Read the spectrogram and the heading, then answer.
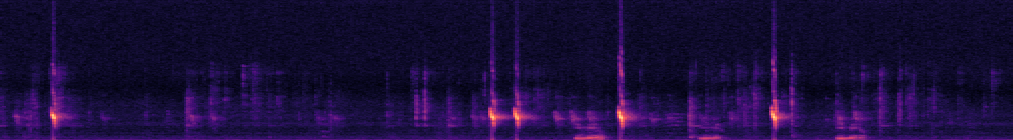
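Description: birds chirping

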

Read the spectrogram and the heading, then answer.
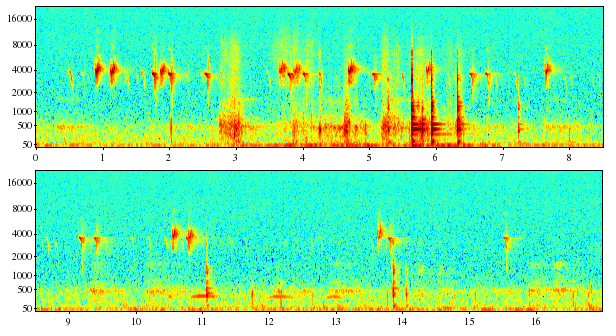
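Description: crossbill flight calls

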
